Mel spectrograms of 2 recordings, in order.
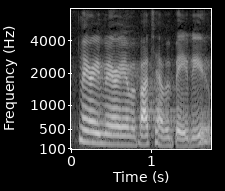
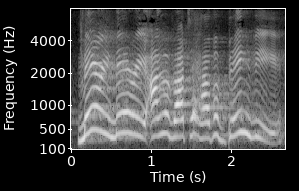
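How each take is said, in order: First: The line is said flatly with little enthusiasm. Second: The line is said with lively enthusiasm. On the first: The speaker is embarrassed after an earlier mistake. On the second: The speaker is proud and excited.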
